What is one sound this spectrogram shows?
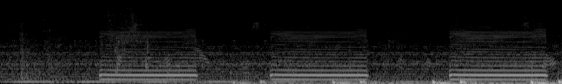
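A phone rings with a repeating electronic tone.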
